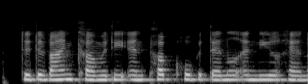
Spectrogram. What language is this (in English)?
Danish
